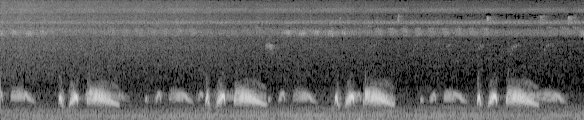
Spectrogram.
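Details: Caged decoy spotted dove luring wild doves for trapping at a fresh location: repeated cooing phrases of quick double notes ending in a long downward coo, roughly every few seconds, over a continuous high insect drone.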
